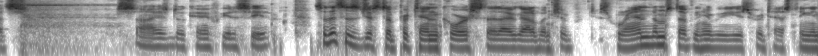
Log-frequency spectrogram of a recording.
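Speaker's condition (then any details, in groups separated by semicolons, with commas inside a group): No condition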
